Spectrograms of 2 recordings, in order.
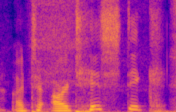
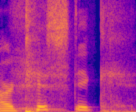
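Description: First: Artistic stumbled, slow and rising; fumbled artistic. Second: Artistic said slowly and carefully, rising. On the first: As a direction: trip over artistic slowly. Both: Shown as a demonstration. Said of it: "What was that word again?".

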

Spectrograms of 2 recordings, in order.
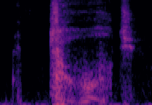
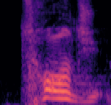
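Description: First: Breathy I-told-you-so whisper. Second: Said in the usual way. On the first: Retold or imitated. A disciple whispering smugly to the others after Judas walks out. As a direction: hiss it like a secret.

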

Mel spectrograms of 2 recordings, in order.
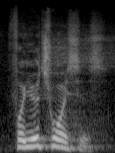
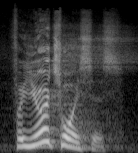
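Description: First: Said in the usual way. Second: "your" leaned on, the phrase drawn out slowly; stress on YOUR. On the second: Retold or imitated. Preacher repeating the pastor's line that convicted him, slow stress on "your".

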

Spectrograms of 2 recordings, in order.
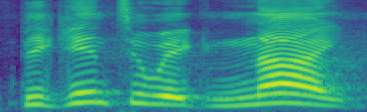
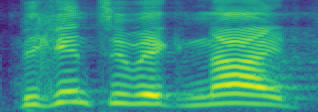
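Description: Both takes have the same delivery.

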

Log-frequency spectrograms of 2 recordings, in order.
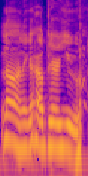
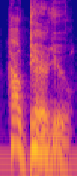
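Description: First: Higher, louder mock comeback; hammed-up indignant counterattack; indignant retort. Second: Affronted, acted-out disbelief; mock-incredulous outrage. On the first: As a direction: throw the accusation straight back, pitched up. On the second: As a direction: play offended at being accused. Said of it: "incredulous, just like".

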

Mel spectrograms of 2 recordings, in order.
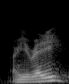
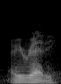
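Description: First: Said in the usual way. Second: "Are you ready?" dropped much lower and softer, falling at the end; hushed repeat. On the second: Acted. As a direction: sink "Are you ready?" down to a near hush.

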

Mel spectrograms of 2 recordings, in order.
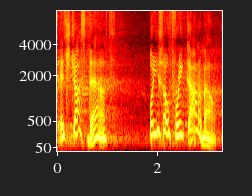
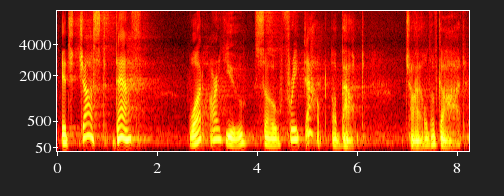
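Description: First: High-pitched, incredulous challenge; exasperated challenge. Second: Slow, softened, measured questioning; gentle reassurance. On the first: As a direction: push it out high, as if baffled by the fear. First, exasperated take of song's message. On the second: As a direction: let each word settle slowly and quietly. Repeats the message slowly and softly. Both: Acted.

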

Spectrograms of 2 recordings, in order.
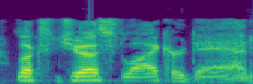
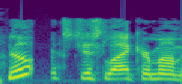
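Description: First: Put-on slow, measured verdict on a child; lightly voiced onlooker. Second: Higher-pitched mock disagreement; contradicting onlooker. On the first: Onlooker commenting on a kid's looks, slow verdict. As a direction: draw it out as a lightly acted observation. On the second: Second onlooker disputing the resemblance, higher objection. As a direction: counter it in a lightly acted higher voice.

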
